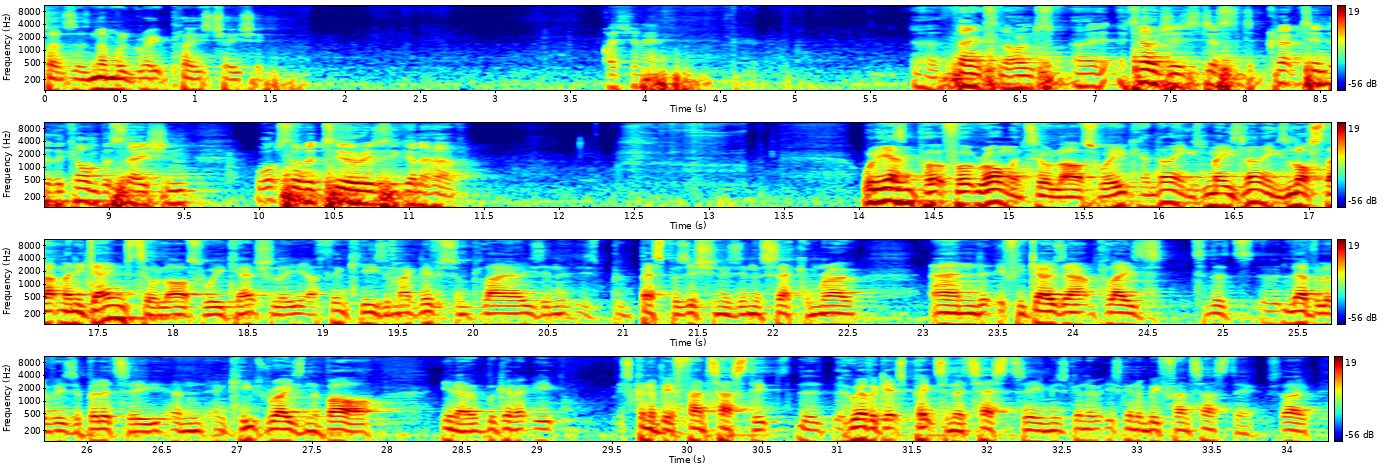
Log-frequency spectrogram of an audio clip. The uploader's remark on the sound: The Lions Live Preview Special. A live studio audience. The second part sees the panel field a range of challenge questions from the audience.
